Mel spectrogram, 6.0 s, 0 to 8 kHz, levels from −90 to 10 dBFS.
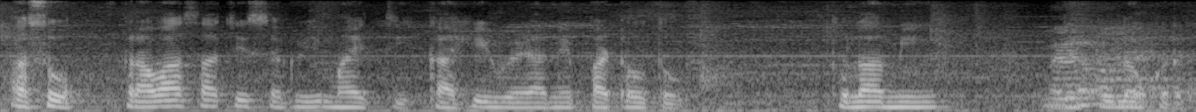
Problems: constant background noise, continuous background conversations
